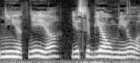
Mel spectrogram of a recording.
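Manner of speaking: plain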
